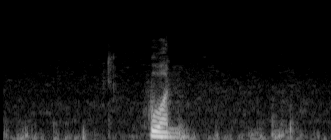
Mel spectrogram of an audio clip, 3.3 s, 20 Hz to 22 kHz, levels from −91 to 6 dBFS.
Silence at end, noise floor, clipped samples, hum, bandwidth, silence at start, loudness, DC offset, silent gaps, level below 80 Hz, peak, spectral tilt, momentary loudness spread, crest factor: 1.45 s; -61 dBFS; under 0.1%; none; 3.6 kHz; 1.5 s; -20 LUFS; under 0.1%; none; -54 dBFS; -6 dBFS; -11.5 dB/octave; 27 LU; 22 dB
